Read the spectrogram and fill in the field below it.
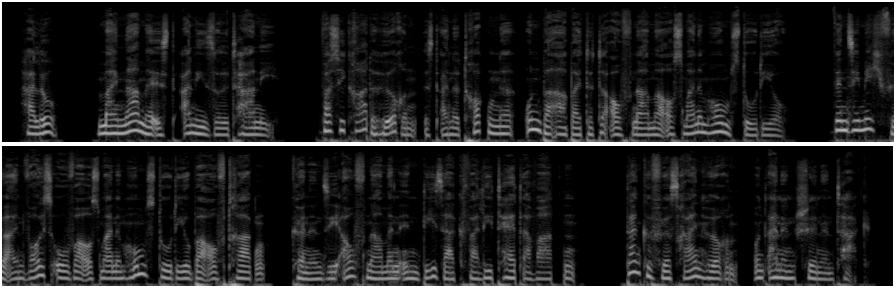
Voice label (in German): Studio Demo DE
